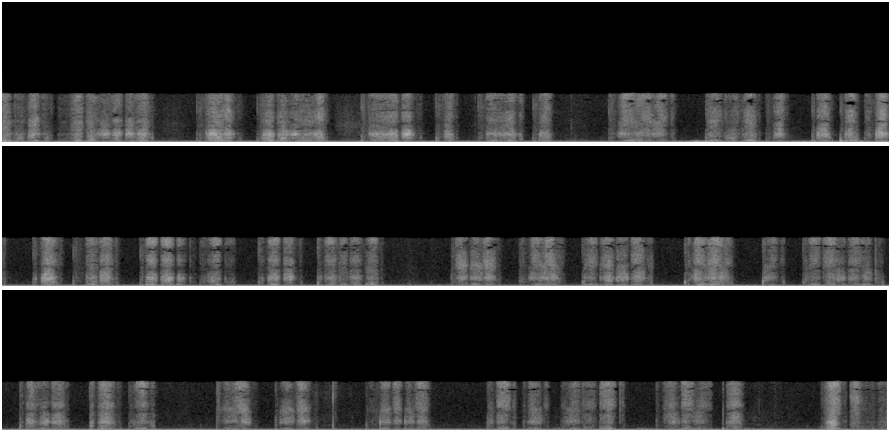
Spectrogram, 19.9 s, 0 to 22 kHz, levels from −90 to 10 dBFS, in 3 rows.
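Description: Nothing stood out on listening to this recording of sounds.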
